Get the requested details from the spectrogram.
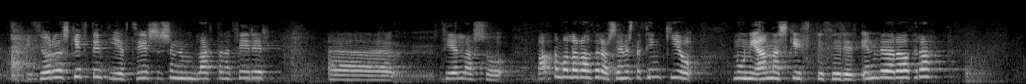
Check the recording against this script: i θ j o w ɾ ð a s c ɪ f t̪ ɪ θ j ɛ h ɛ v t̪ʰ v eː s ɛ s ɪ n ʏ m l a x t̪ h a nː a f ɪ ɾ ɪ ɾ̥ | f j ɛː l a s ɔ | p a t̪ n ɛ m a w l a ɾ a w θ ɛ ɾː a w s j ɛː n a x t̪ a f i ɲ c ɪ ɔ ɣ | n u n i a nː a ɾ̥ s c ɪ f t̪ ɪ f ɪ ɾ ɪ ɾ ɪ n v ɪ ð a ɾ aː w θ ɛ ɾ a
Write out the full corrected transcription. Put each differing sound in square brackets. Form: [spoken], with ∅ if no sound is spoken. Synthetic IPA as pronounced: i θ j o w ɾ ð a s c ɪ f t̪ ɪ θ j ɛ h ɛ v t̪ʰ v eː s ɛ s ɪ n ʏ m l a x t̪ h a nː a f ɪ ɾ ɪ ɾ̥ | f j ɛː l a s ɔ | p a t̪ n [a] m a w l a ɾ a w θ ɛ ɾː a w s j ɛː n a [s] t̪ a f i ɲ c ɪ ɔ ɣ | n u n i a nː a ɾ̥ s c ɪ f t̪ ɪ f ɪ ɾ ɪ ɾ ɪ n v ɪ ð a ɾ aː w θ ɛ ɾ a

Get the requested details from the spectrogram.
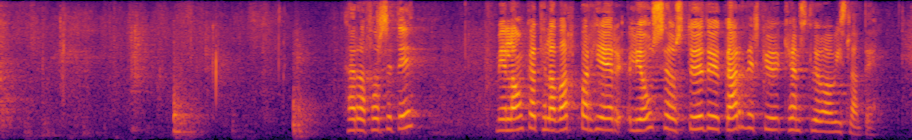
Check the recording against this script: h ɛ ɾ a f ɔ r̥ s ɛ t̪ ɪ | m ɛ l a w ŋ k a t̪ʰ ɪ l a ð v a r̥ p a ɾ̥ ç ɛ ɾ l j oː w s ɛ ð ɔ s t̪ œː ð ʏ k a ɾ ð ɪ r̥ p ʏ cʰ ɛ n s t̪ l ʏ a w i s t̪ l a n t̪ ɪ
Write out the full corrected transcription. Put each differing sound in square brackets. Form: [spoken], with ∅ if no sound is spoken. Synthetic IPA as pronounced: h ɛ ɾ a f ɔ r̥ s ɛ t̪ ɪ | m ɛ l a w ŋ k a t̪ʰ ɪ l a ð v a r̥ p a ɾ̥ ç ɛ ɾ l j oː w s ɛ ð ɔ s t̪ œː ð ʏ k a ɾ ð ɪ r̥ [c] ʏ cʰ ɛ n s t̪ l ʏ a w i s t̪ l a n t̪ ɪ

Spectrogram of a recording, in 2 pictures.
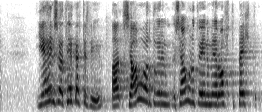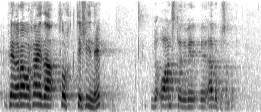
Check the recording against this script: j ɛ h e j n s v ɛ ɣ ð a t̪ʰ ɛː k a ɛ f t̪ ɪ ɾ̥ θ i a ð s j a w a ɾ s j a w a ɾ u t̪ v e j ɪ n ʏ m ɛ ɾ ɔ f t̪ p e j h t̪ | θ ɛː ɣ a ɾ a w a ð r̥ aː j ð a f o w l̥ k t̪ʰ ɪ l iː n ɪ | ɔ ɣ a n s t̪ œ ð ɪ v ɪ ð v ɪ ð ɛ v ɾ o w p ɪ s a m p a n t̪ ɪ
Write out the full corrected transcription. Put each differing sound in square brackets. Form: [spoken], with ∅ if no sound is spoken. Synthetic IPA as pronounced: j ɛ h e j n s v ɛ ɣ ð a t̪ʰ ɛː k a ɛ f t̪ ɪ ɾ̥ θ i a ð s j a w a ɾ s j a w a ɾ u t̪ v e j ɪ n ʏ m ɛ ɾ ɔ f t̪ p e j h t̪ | θ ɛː ɣ a ɾ a w a ð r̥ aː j ð a f o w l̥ k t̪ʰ ɪ l iː n ɪ | ɔ ɣ a n s t̪ œ ð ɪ v ɪ ð v ɪ ð ɛ v ɾ o w p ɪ s a m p a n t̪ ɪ

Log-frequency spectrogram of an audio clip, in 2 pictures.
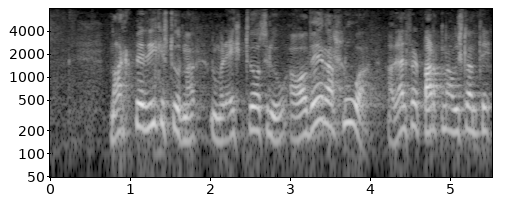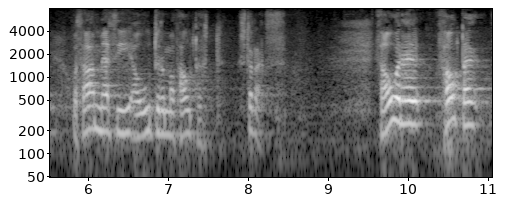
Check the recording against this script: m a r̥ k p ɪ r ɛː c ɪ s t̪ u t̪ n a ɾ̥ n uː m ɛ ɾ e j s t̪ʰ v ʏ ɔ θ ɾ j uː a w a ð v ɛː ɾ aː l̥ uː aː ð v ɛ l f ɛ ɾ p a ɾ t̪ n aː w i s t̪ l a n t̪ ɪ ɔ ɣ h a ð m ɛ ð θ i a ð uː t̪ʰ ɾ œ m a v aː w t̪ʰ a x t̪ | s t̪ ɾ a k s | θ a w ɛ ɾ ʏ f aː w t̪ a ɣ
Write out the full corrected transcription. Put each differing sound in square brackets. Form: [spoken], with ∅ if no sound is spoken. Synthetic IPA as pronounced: m a r̥ k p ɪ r [iː] c ɪ s t̪ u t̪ n a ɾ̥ n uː m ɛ ɾ e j [h] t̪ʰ v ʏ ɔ θ ɾ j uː a w a ð v ɛː ɾ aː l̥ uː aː ð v ɛ l f ɛ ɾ p a ɾ t̪ n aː w i s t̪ l a n t̪ ɪ ɔ ɣ [θ] a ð m ɛ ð θ i a ð uː [t̪] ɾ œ m a [f] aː w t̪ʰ a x t̪ | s t̪ ɾ a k s | θ a w ɛ ɾ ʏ f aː w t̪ a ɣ

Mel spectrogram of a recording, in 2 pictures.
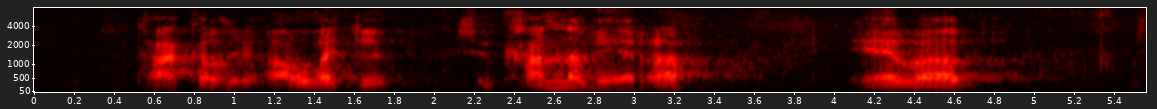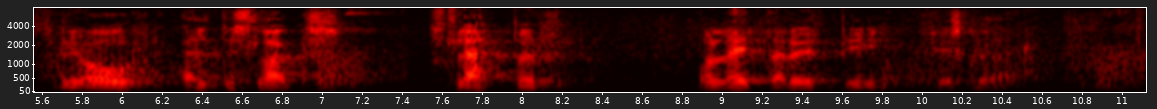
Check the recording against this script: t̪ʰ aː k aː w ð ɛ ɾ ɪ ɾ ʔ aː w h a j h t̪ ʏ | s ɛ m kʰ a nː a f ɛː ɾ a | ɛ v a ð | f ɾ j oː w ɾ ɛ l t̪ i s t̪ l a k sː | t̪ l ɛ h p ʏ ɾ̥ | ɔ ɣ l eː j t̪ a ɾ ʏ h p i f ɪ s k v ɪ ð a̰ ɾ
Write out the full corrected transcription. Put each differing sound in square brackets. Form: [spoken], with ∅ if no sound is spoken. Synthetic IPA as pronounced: t̪ʰ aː k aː w [θ] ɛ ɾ ɪ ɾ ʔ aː w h a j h t̪ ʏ | s ɛ m kʰ a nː a [v] ɛː ɾ a | ɛ v a ð | f ɾ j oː w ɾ ɛ l t̪ [ɪ] s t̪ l a k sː | t̪ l ɛ h p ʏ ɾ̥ | ɔ ɣ l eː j t̪ a ɾ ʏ h p i f ɪ s k v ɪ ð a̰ ɾ

